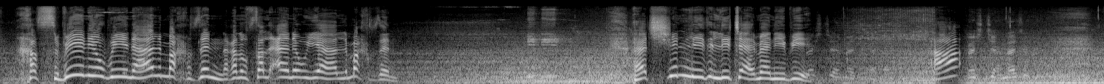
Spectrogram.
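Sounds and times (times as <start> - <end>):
vehicle passing with engine hum: 3.2 - 6.4, 7.8 - 11.0.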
